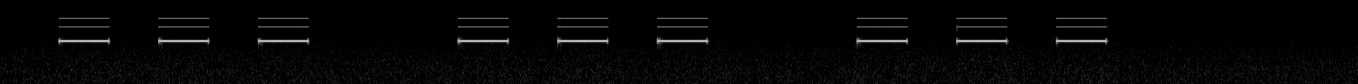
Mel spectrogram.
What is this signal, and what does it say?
Alarm pattern, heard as an alarm's beeps, played three times, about 2950 Hz. Temporal three. Smoke or fire, evacuate.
